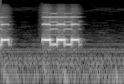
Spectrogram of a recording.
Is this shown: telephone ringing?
yes

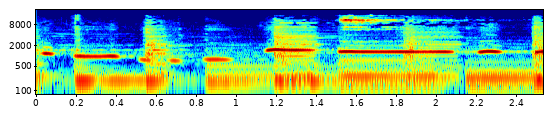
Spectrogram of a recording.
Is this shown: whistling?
yes

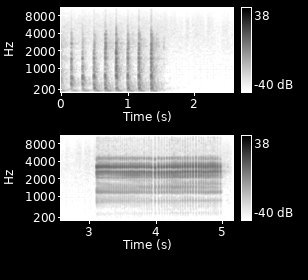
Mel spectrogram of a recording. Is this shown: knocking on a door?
yes

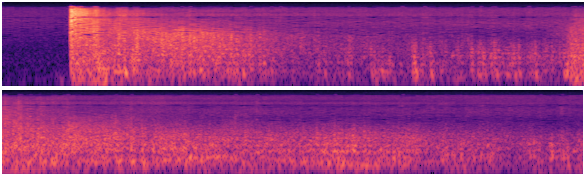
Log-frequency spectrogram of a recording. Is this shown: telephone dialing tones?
no

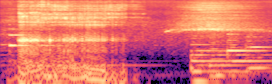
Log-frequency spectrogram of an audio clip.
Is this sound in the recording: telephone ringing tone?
no

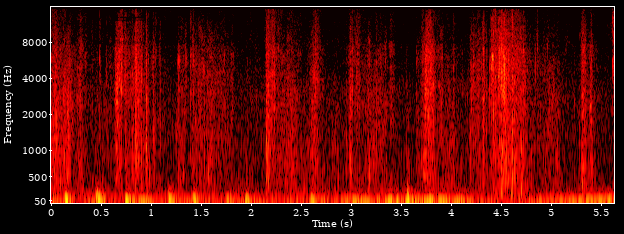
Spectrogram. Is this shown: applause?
no

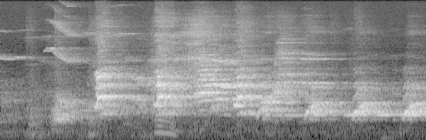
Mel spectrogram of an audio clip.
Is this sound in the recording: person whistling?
no

